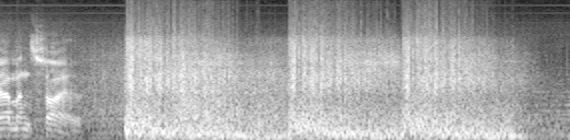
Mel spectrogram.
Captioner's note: explosion booming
